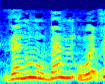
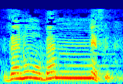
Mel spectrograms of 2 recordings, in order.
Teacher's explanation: التنوين ده ادغمه في الميم، ذنوبا في اللي شفايفك، ذنوبا مثل، وطلع لسانك في الثاء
